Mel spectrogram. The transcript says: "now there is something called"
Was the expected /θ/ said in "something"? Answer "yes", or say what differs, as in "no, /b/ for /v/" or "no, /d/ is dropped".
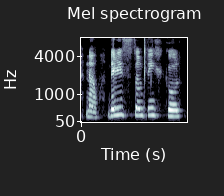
no, /t/ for /θ/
